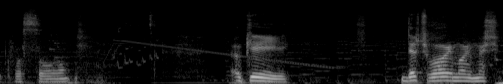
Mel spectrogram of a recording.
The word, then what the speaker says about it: croissant: My favorite part about the French language is how they don't say letters at at the end. Like croissant ends with a t, but they don't say it. They say croissant.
